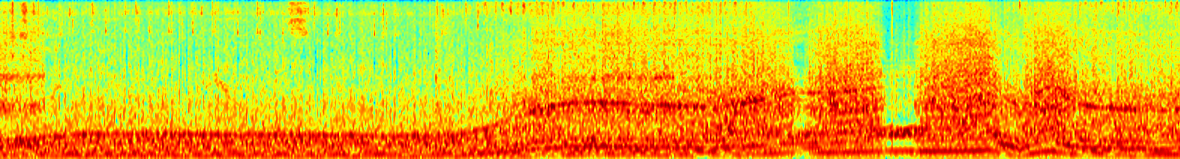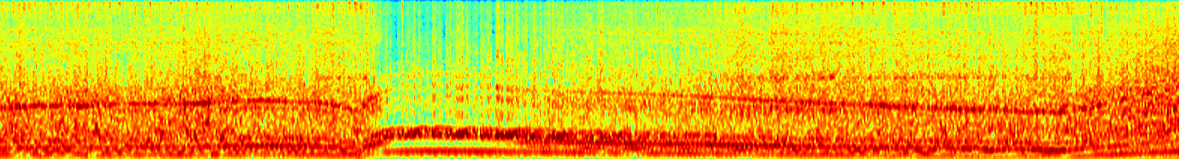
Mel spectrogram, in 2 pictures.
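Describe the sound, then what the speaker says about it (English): Car driven with arrow keys in a game design project's game view, a loud synthetic engine tone that rises and falls in pitch as it revs, with a few sudden dips and shifts, continuous and alone. "you can go to the game view here, and use your arrow keys and drive the car"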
